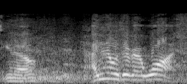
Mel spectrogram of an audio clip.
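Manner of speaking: plain reading voice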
